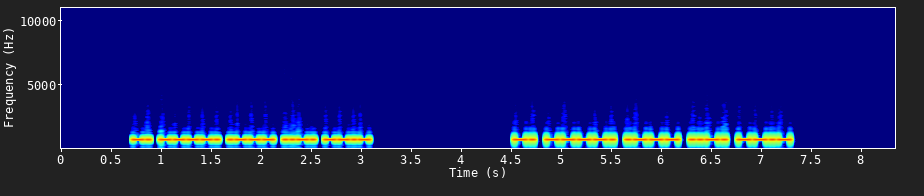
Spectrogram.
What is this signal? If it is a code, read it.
Morse code, heard as a keyed tone, about 36 wpm, 700 Hz. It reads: N9JFQ N9JFQ
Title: Speed Racing - USA 1x3 Call Signs 30wpm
